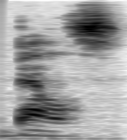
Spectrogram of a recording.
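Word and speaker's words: Bealls: My wife's in Bell's shopping. Bells is a clothing store. Spelled B A L LS. And don't pronounce it be because they get mad at you. Bells like southern bell.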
